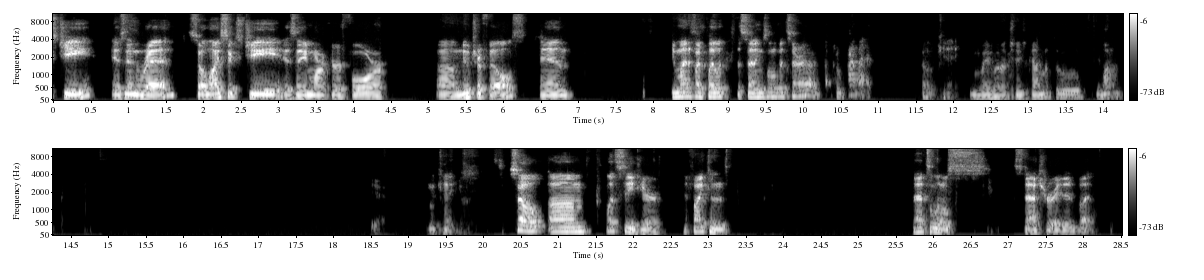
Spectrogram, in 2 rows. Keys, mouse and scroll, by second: 0.9-3.1 scroll up 1, 3.1 scroll up 1, 3.2-3.8 drag, 5.8 click, 6.4 click, 15.4-17.8 drag, 19.2-20.0 scroll down 1, 20.0-20.6 scroll down 1, 20.6-22.0 scroll up 1, 22.0 click, 23.9 click, 25.9 click, 26.5-26.8 scroll down 1, 26.8-27.3 drag, 27.6-28.1 scroll up 1, 28.1-28.5 scroll up 1, 28.2 click.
